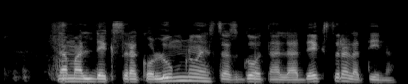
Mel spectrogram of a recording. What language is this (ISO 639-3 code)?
epo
